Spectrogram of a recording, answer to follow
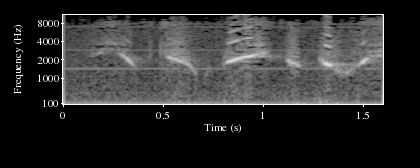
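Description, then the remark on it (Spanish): A person whistles a quick, warbling birdsong imitation: a run of high sliding chirps and trills, rising and falling in pitch, fairly loud and with no talking. “Pero la idea era el canto de un pajarito, ¿ya?”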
